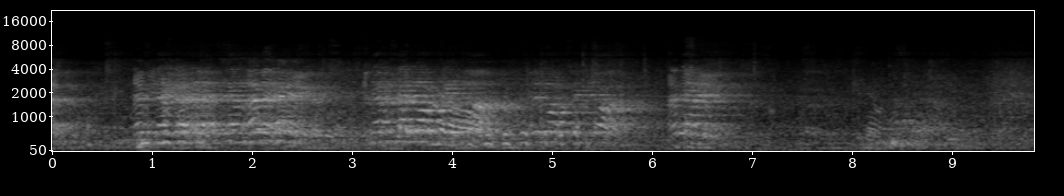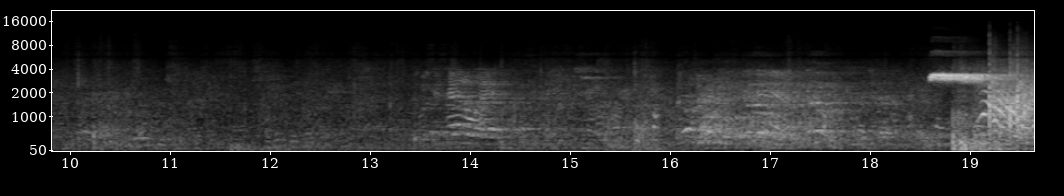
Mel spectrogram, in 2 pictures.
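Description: Men shout encouragement from the sidelines, echoing in a large hall.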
